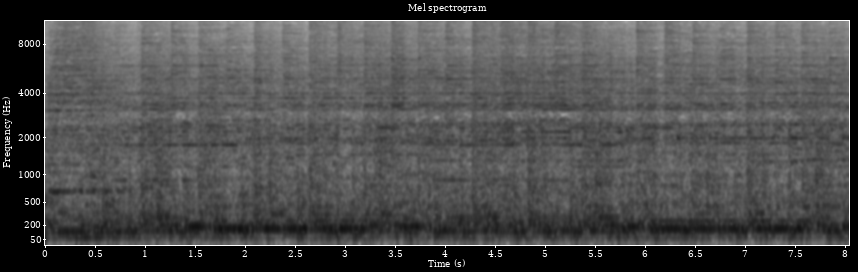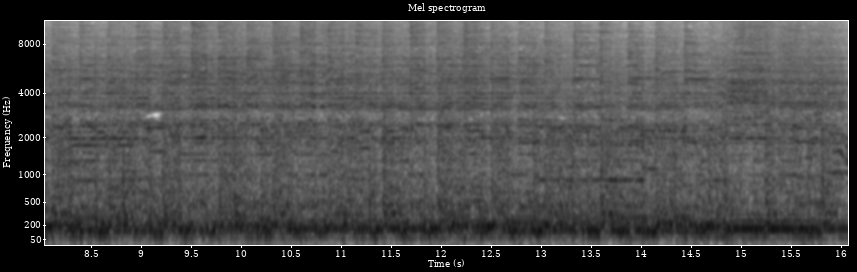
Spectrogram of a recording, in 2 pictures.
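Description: Live rock band playing loud: drum kit keeping a fast, even beat under electric guitar, the whole band stopping together right at the end.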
